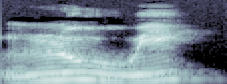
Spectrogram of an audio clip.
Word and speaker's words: lui: Louie so you're gonna have two L's so Louie the accent is on the right so there's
